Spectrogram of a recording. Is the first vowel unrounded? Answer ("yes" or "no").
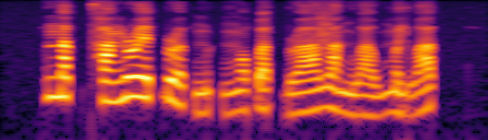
yes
